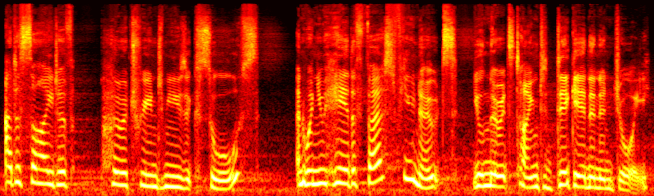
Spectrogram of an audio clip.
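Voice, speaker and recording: A woman voicing a young, horned wandering bard in a video game, a cheerful yet wistful poet who speaks in lyrical, expressive storytelling with a reverberant tail. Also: on the high side, moderate pace, natural voice. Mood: cheerful, chatty. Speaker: game character voice. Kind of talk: scripted character monologue.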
